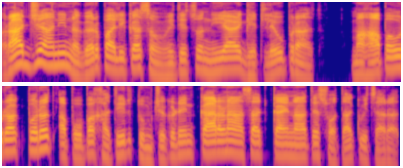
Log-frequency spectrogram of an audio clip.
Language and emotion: Goan Konkani, neutral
